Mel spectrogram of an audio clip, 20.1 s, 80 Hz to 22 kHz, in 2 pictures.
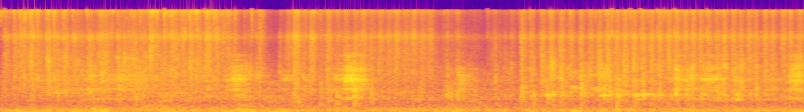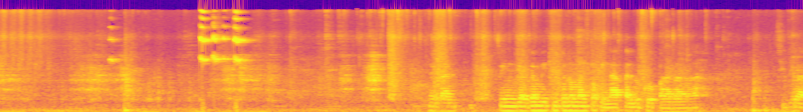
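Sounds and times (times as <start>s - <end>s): powder shaken in plastic jar: 0.0s - 11.0s
birds chirping: 12.6s - 13.2s.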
